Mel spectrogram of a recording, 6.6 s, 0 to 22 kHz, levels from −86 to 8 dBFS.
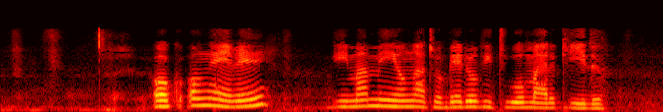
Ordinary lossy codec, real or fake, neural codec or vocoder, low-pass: AAC, 24 kbps; fake; codec, 16 kHz in and 24 kHz out, 0.9 kbps, LongCat-Audio-Codec, four codebook decoder; 10.8 kHz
